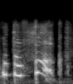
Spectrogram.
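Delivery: very high, squeaky what the fuck; mock incredulous squeal; stunned disbelief. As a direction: react in shocked disbelief. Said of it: "I said".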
